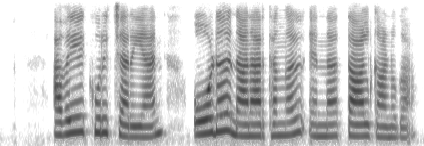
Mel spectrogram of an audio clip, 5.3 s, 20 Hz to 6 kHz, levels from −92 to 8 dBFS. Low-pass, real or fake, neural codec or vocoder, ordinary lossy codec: 5.4 kHz; real; none; Opus, 24 kbps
